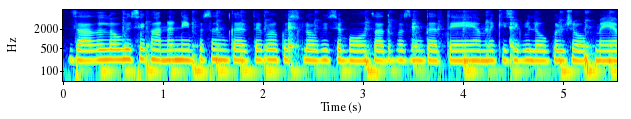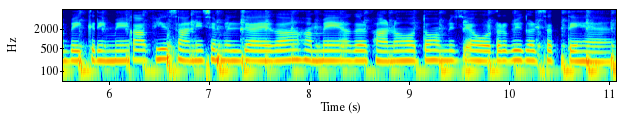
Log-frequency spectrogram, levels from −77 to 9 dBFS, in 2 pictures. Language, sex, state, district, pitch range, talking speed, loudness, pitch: Hindi, female, Uttar Pradesh, Budaun, 215-225 Hz, 225 wpm, -18 LUFS, 220 Hz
